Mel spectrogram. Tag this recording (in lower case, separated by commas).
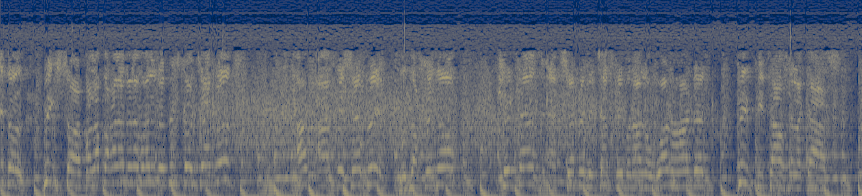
music, speech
